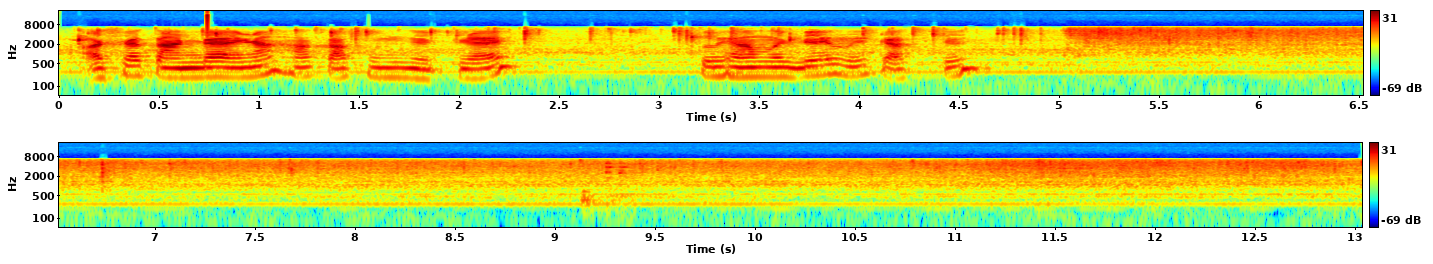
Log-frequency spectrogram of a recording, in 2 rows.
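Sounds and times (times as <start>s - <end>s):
induction cooktop hum: 0.0s - 13.0s
spring onions sizzling in hot oil: 5.0s - 13.0s.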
